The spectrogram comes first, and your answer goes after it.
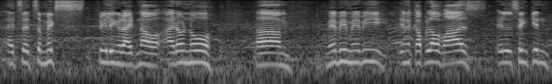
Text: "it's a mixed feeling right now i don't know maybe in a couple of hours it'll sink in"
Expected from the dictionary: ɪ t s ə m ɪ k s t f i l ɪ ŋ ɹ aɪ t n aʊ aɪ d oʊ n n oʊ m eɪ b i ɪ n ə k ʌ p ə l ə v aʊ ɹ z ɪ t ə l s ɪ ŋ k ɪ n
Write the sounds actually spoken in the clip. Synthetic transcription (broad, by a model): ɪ t s ə m ɪ k s f i l ɪ ŋ ɹ aɪ t n aʊ aɪ d oʊ n n oʊ m eɪ b i ɪ n ə k ʌ p ə l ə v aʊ ɹ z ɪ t l s ɪ ŋ k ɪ n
